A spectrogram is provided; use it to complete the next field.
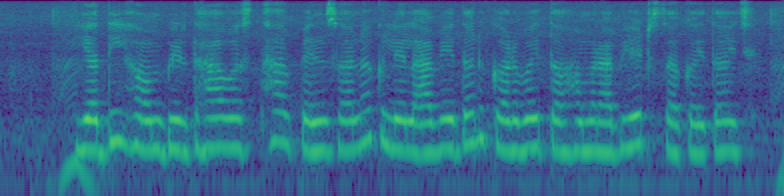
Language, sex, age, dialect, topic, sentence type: Maithili, male, 31-35, Southern/Standard, banking, question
